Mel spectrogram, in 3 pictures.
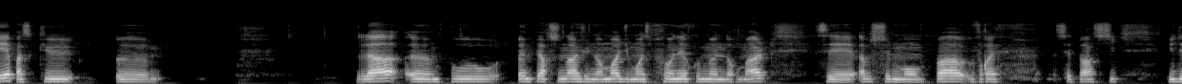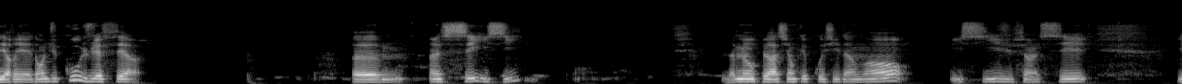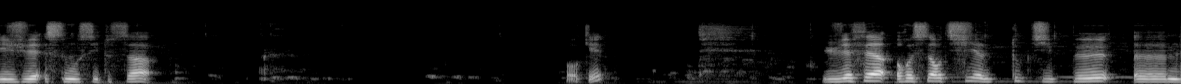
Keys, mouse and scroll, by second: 2.0-2.4 scroll up 3, 2.4-4.2 middle drag, 4.2-4.6 scroll up 4, 4.6-6.2 middle drag, 6.2 scroll down 4, 6.5 Tab, 7.4-9.2 middle drag, 9.2 KP_3, 10.6 z, 14.3 KP_3, 15.8 right click, 16.7 c, 23.6 w, 24.7 w, 25.3 w, 26.0 w, 26.7 w, 28.1 w, 29.1 a, 29.4-30.2 scroll down 5, 30.2 z, 30.7 middle click, 31.3-31.7 scroll up 1, 31.7 middle click, 32.7-33.4 scroll up 1, 33.4 right click, 33.8 middle click, 34.7-35.4 drag.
